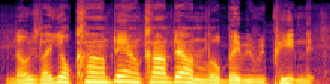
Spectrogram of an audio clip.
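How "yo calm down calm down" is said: higher, mock firm dad; imitating the dad telling his toddler to calm down; a parent hushing a restless kid in the back seat; dad calming son. Dad voiced calming fidgety son.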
